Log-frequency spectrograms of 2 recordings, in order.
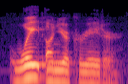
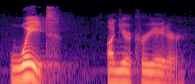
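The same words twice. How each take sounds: First: Said in the usual way. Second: Wait set apart, a pause before on your creator; emphatic pause after Wait. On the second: Shown as a demonstration. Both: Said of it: "the emphasis is on this".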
